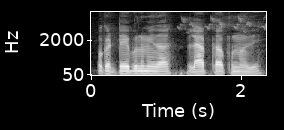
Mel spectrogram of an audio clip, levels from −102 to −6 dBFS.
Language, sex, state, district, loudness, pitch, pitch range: Telugu, male, Telangana, Mahabubabad, -18 LUFS, 105 Hz, 100-110 Hz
